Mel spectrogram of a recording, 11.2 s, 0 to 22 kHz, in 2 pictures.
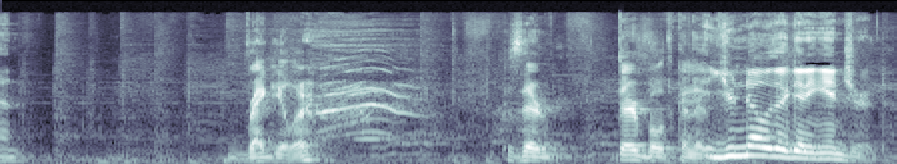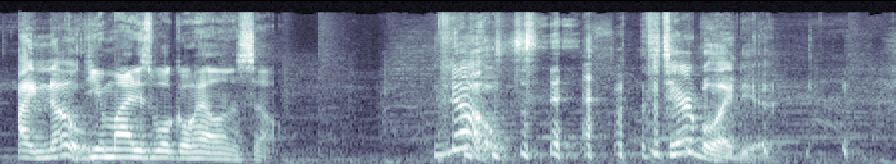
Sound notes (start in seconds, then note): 1.8 laugh; 8.3 laugh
